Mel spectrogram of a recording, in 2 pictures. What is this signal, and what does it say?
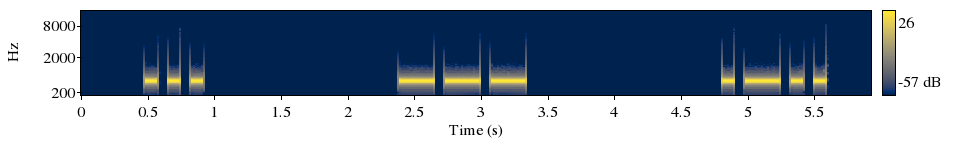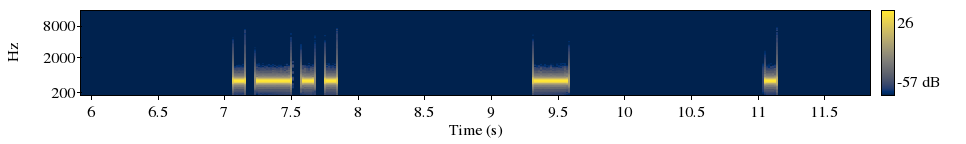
Morse code, heard as a keyed tone, about 14 wpm, spaced as for 5 wpm, 700 Hz. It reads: SOLLTE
